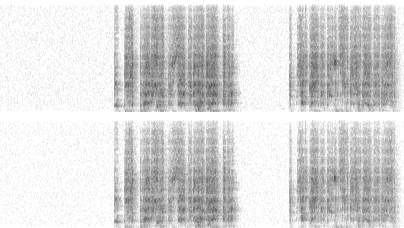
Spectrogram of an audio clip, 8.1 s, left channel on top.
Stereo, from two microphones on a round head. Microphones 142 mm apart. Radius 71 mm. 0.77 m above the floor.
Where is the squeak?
10° left (ahead or behind), 0.6 m.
